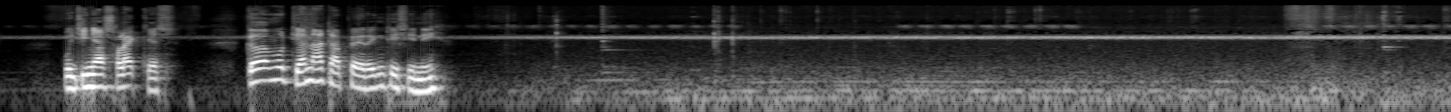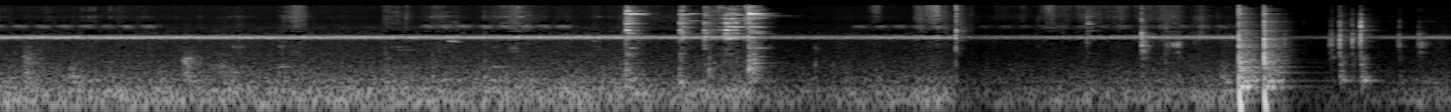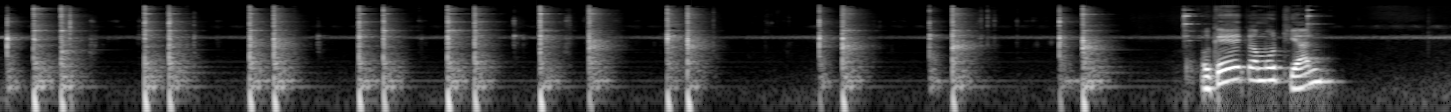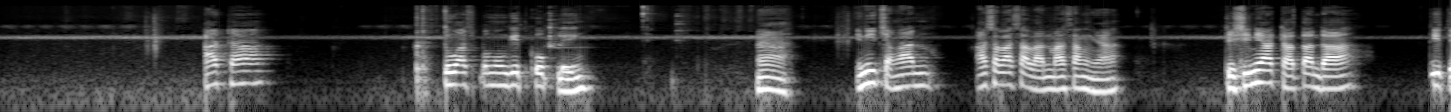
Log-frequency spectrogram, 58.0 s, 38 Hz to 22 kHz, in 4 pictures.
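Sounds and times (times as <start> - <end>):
crickets trilling: 0.0 - 58.0
sharp metallic taps of hand tool: 37.2 - 39.0, 39.6 - 40.2.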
